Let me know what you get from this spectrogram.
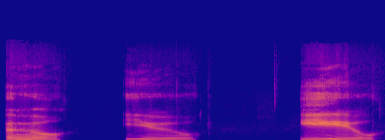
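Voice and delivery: drawn-out grossed-out ews; disgusted ew. Real, not acted. Reacting to a gross story with disgusted ews. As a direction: recoil in disgust, word by word.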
